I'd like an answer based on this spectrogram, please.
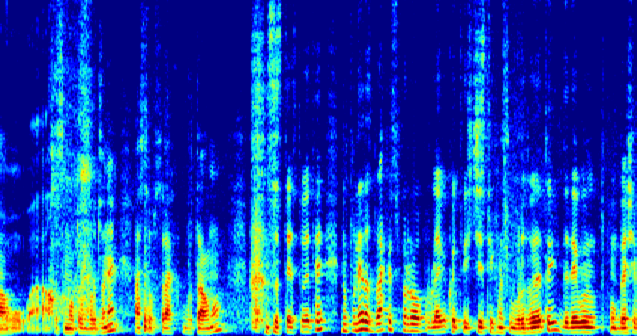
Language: Bulgarian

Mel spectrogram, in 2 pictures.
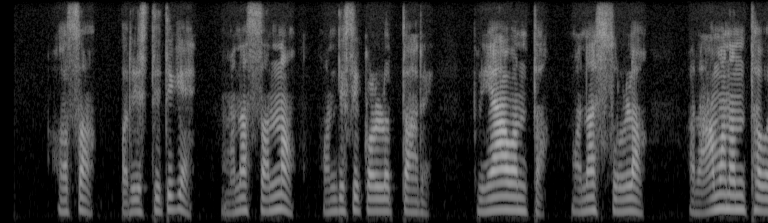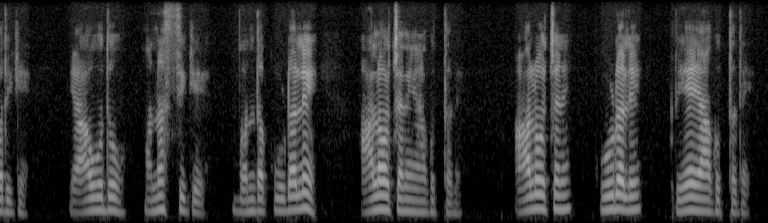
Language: Kannada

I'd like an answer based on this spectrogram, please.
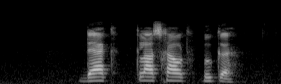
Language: Afrikaans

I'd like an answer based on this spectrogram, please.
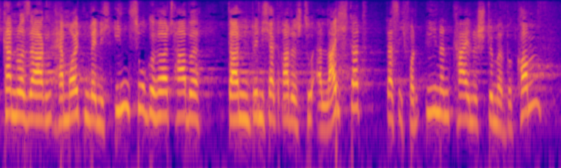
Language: German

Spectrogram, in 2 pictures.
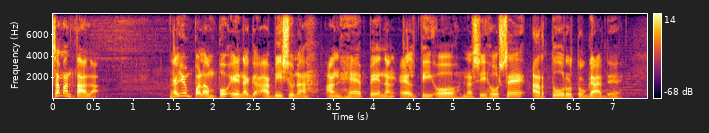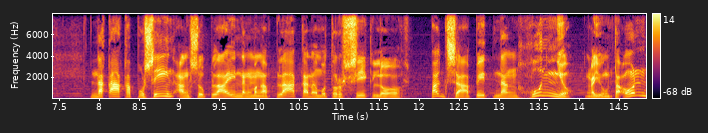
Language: Filipino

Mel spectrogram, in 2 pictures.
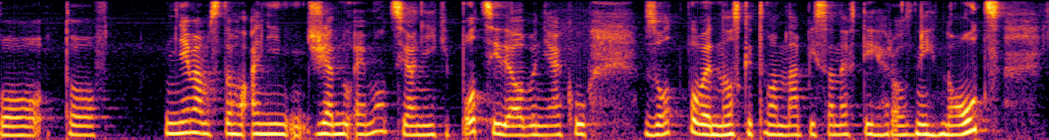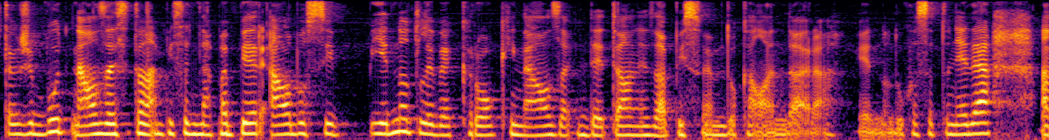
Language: Slovak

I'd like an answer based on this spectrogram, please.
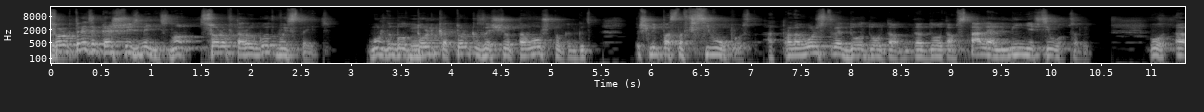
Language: Russian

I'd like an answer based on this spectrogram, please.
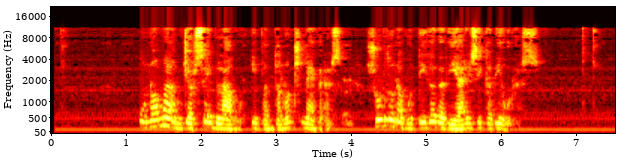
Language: Catalan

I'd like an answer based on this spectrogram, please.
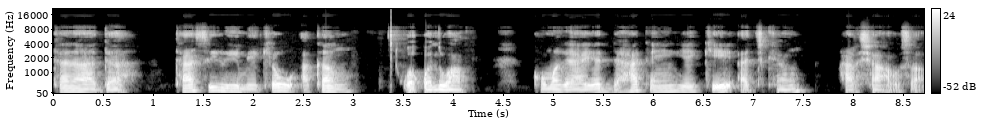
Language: Hausa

